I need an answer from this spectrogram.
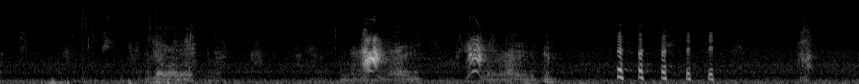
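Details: Female American Bulldog in foster care wrestling with other dogs; scattered play vocalizations, then a quick run of five short sharp barks near the end, with faint background noise.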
